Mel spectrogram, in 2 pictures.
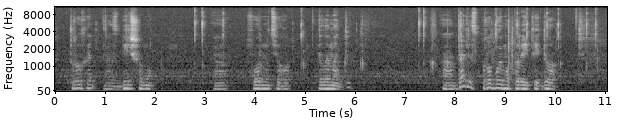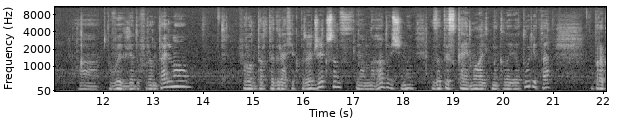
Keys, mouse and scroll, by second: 3.0-6.2 middle drag, 8.0-9.1 middle drag, 9.6 alt+middle click, 10.4 alt+middle drag.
